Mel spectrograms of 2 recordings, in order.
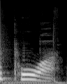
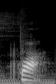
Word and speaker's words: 봐: We eliminate 다, we add a, and it's gonna be 보아. But we don't say it like that because o and a, they merge into a diphthong. So it's gonna be 봐.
